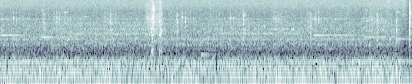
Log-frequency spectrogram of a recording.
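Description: Domestic cat purring steadily while being stroked: a low, fluttering rumble. A single sharp click about two seconds in.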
